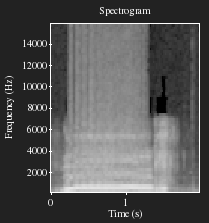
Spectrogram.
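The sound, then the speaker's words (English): A human voice imitates a sheep bleat for a LEGO film's lamb sacrifice scene: one long, loud, wavering nasal bleat, then a brief, softer second bleat. “The film's sound effects are from LEGO Studios, which obviously did not come with a suitable sheep recording, as evidenced by the human imitation used in the chilling lamb sacrifice scene.”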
